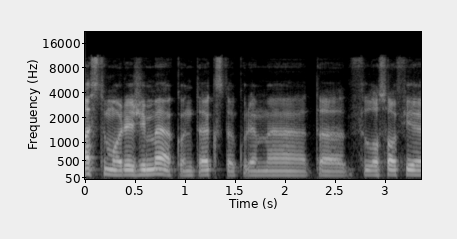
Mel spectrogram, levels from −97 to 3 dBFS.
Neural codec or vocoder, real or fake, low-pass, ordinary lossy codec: none; real; 10.8 kHz; Opus, 32 kbps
